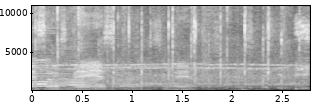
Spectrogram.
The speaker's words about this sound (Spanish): pon aplausos para Rojo ¡Bravo!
